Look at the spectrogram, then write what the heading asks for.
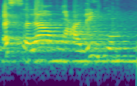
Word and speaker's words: السلام علیکم: تو سب سے پہلے چاہیے کہ اس کا تلفظ صحیح کرے۔ تو سلام کا تلفظ یہ ہے، السلام علیکم ورحمۃ اللہ وبرکاتہ۔ اس کا مطلب یہ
